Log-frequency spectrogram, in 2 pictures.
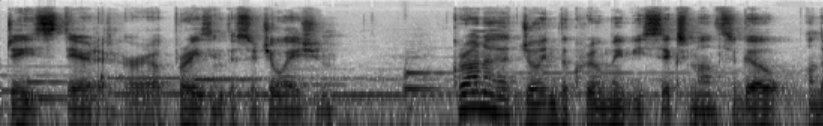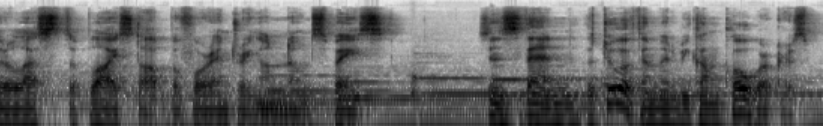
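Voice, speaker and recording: Deep, expressive male narrator. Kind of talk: scripted audio drama narration. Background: music.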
